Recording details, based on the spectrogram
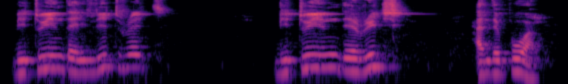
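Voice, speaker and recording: Speaking at a very slow pace with long, frequent pauses, a woman uses a medium pitch and ordinary pitch variation amid audible room echo. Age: 70s. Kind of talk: conference floor remarks. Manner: halting; impassioned.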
